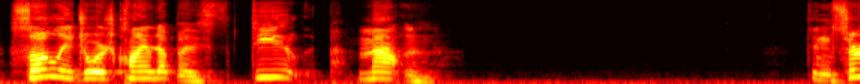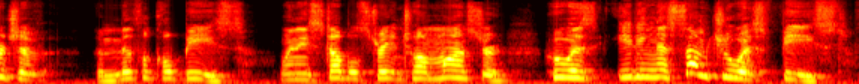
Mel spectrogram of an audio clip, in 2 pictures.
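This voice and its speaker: A man reading a children's picture book aloud in an expressive, emphatic storytelling manner. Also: sits high, measured pace. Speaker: storybook reader on a children's channel.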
